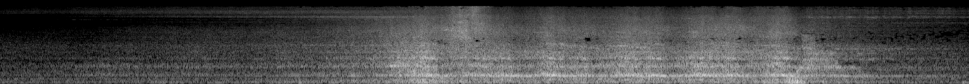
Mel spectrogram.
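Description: TransPennine Express Class 397 electric train passing through a station without stopping. The sound builds as it approaches, is loudest for about four seconds as it goes by with a steady hum over the rumble of the wheels, then fades quickly as it moves away.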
